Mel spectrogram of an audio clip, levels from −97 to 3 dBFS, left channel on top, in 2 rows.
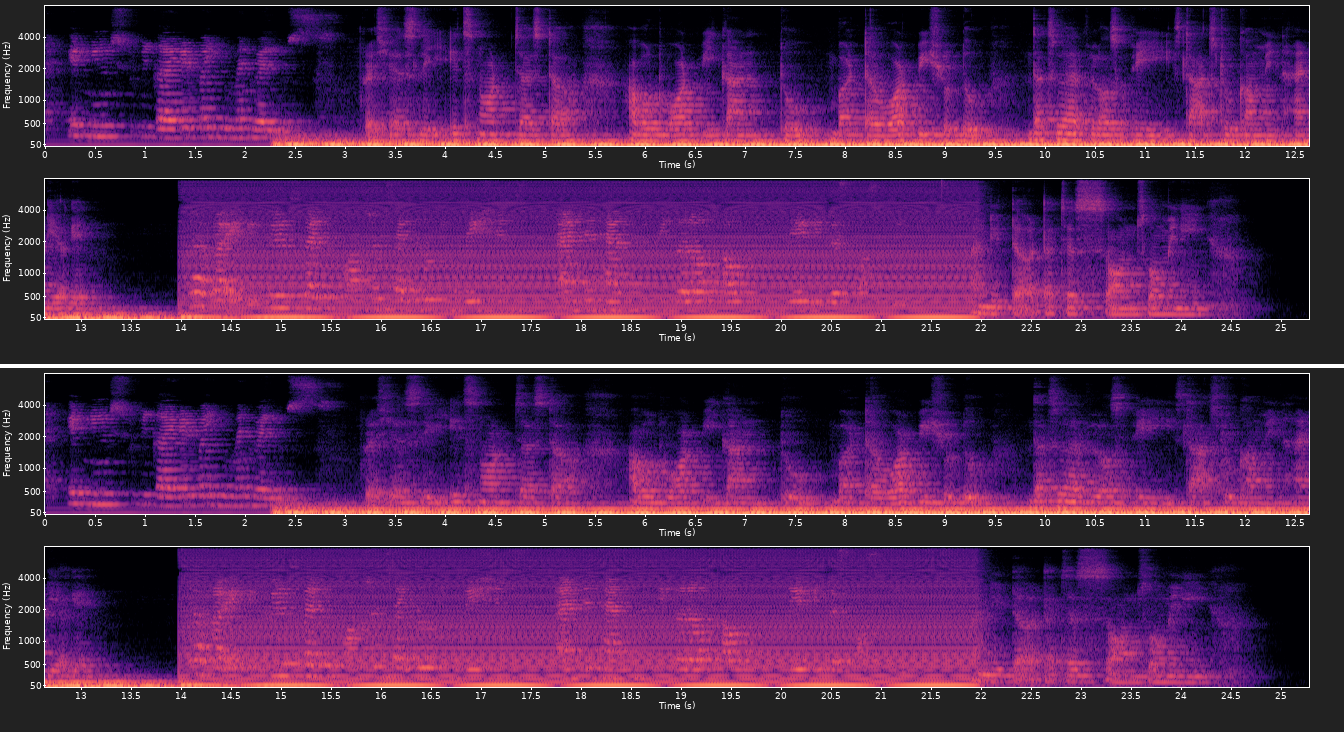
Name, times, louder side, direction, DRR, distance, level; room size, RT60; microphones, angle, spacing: voice 1, 0.2-0.7 1.1-2.4 14.0-15.4 15.6-17.3 17.7-20.8 21.1-21.2, left 1 dB, 80° right, -9 dB, 1.3 m, -36 dB
sound 1, 2.3-15.3, equal, 55° right, 0.7 m, -20 dB
voice 2, 2.8-13.2 21.5-24.6, left 3 dB, 50° left, 2 dB, 0.5 m, -36 dB
sound 2, 14.0-22.0, equal, 20° right, 0.4 m, -26 dB
2.5 x 2.5 x 2.5 m, 0.90 s
head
